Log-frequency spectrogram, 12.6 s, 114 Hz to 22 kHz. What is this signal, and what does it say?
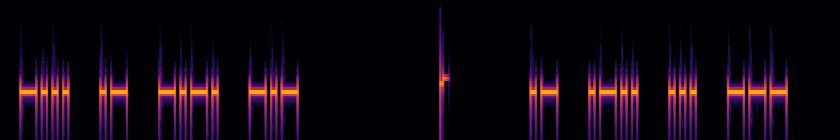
Morse code, heard as a keyed tone, about 15 wpm, spaced as for 11 wpm, 700 Hz. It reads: BACK ALSO
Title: 2x Character Spacing - Top 200 Words - 15wpm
